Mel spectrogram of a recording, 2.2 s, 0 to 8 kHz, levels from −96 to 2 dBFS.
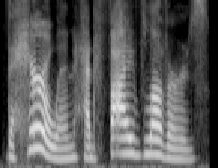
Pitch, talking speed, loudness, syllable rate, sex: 230 Hz, 135 wpm, -16 LUFS, 4.2 syllables/s, female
